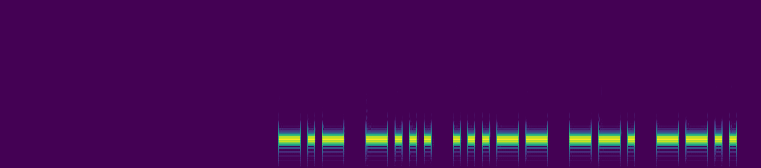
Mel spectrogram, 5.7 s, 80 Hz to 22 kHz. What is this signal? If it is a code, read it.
Morse code, heard as a keyed tone, about 22 wpm, 700 Hz. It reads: KB3GZ
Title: USA Call Signs - 5 Characters - Repeated 2x - 22wpm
